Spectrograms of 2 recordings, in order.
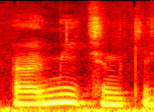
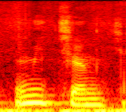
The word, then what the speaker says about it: митенки: Я почему-то сразу представила из этой нити митинки себе на осень или митенки, вообще-то правильно говорить.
